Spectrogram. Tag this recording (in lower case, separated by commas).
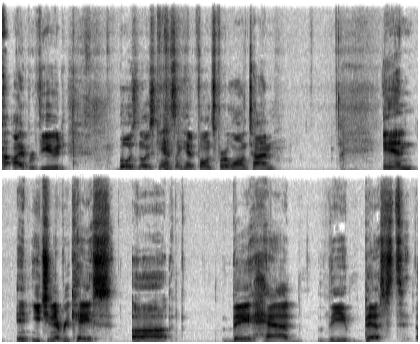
speech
